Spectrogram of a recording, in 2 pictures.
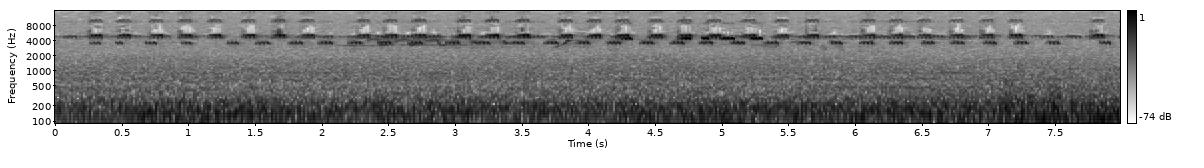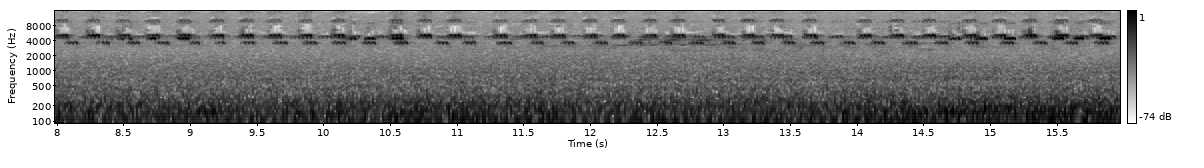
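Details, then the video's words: Summer meadow crickets in bloom, a steady chorus of high, pulsed chirps repeating about four times a second, several callers overlapping, with a constant low background hum beneath. "Relaxing Cricket Sounds on a Summer Meadow"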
